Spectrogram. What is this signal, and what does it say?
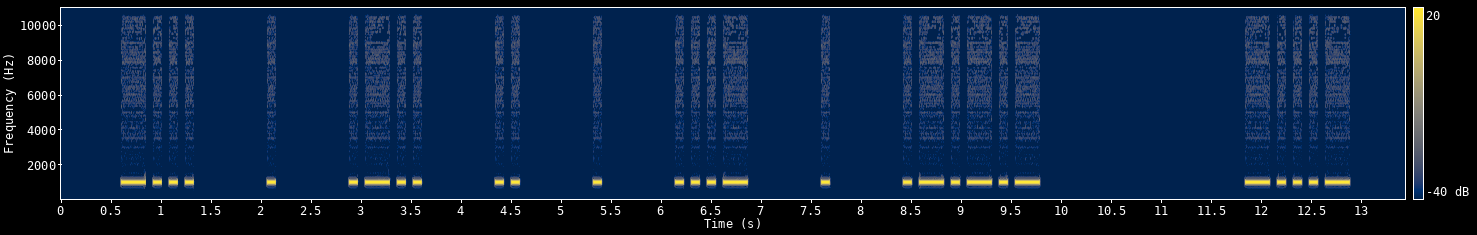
Morse code, heard as a keyed tone, about 15 wpm, spaced as for 8 wpm, 1000 Hz. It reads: BELIEVE. <BT>
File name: qotdfiles / 8wpm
